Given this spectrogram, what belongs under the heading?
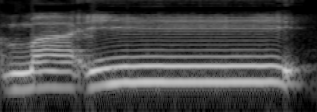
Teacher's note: mad tabi'i bertemu hamzah di satu kalimat, baca panjangnya wajib 5 harokat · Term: mad wajib muttasil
